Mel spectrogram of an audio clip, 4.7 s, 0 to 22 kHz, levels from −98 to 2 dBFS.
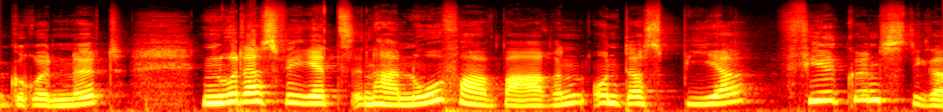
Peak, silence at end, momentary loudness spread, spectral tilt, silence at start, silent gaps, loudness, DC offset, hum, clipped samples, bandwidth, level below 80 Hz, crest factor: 0 dBFS; 0 s; 7 LU; -5 dB/octave; 0 s; none; -14 LUFS; under 0.1%; none; under 0.1%; 17.5 kHz; -46 dBFS; 14 dB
